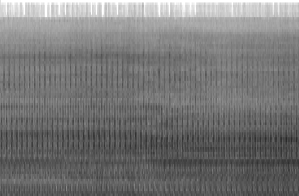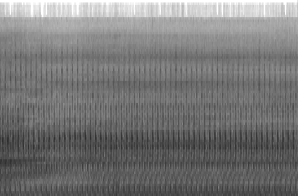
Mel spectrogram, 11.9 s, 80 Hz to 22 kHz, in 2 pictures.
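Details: 2005 Nissan Altima 2.5 idling, not overheating but with white exhaust smoke: steady regular knock of about three beats a second over the running engine; engine knock at idle.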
